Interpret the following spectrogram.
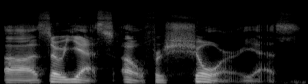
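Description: Young guy answering casually, lowish voice, no echo. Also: extremely slow, a bit bright, clean studio sound. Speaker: voice actor in cast. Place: remote video call indoors.

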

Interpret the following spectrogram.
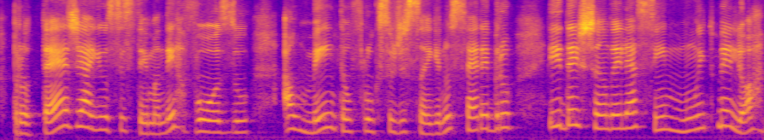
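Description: A woman's voice: mid-range voice, a little mellow. Brazilian woman presenting health tips. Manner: explanatory, addresses listeners directly. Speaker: health tips channel host. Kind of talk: instructional voice-over narration.

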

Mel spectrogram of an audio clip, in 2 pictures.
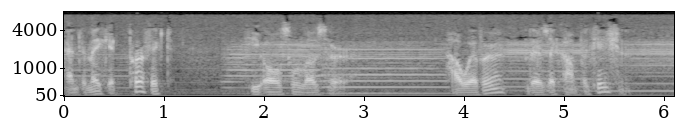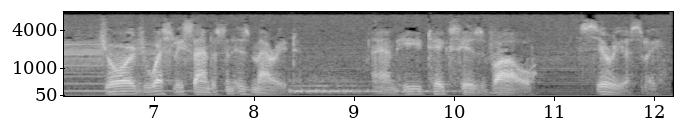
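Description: A man hosting and narrating a 1970s radio suspense drama in a theatrical, deliberate, ominous manner. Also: rumbling low, big pitch swings, gravelly. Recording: dull old radio recording, music behind.

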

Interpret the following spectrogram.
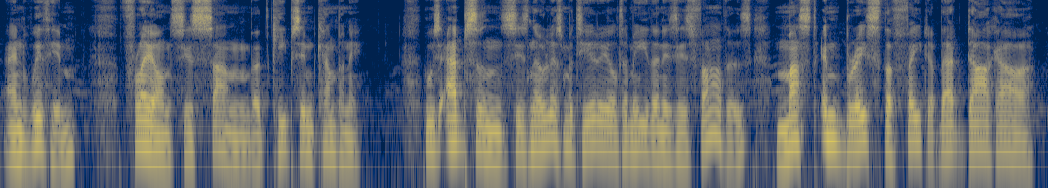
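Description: A brooding, scheming king who took the throne, in a classical radio drama, acted by a man. The voice is medium in pitch and speaks Shakespearean verse. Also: expressive, unhurried, a little mellow, close to an everyday voice. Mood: cold, plotting.

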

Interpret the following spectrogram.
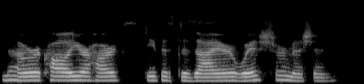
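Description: Low-pitched woman guiding meditation, close and dry. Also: no room sound, lo-fi sound. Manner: calm, unhurried, soothing, with long pauses. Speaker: yoga nidra meditation teacher. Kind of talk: guided relaxation meditation, instructing softly.

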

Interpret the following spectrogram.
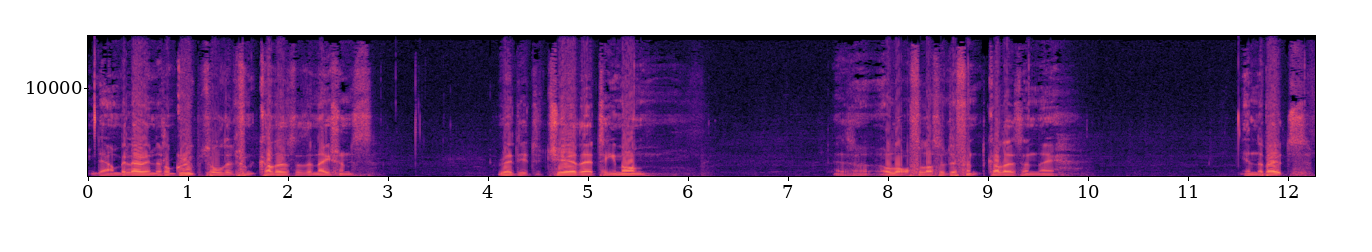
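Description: A man with a low, mellow voice commentates live on sport. He talks in a chatty, unhurried way, often halting as he thinks aloud. The sound is dry and close. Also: level tone, creaky, no echo, poor audio.

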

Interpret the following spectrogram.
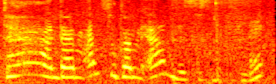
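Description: A woman's voice: very high-pitched, animated, fast talker, noisy background. An actress playing a teasing, playful woman police colleague in a TV crime drama.

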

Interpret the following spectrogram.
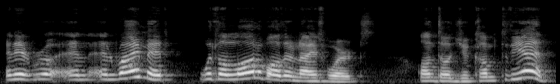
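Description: Casting: man reads as helpful storybook toy soldier, high and lively, encouraging, eager with ideas. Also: normal speed. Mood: eager, instructive.

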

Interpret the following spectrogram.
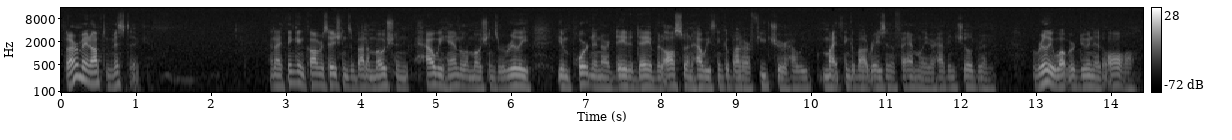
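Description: Man in his thirties, speaker at a podium, gravelly, thoughtful. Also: mid-range voice, steady tone, a little mellow, rough recording. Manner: thoughtful, measured. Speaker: keynote speaker. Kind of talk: lecture Q&A. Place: large hall at a podium. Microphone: handheld mic at a podium.

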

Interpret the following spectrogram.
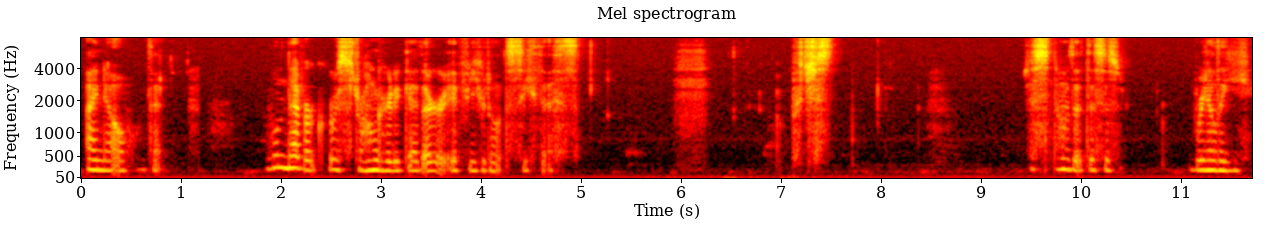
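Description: A woman playing an anxious, tender werewolf girlfriend in an intimate ASMR roleplay, stammering and hesitant in a breathy half-whisper. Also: medium pitch, steady tone, slow, pauses often, a little mellow, voice pushed down. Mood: anxious, pleading. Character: anxious, tender werewolf girlfriend, scared of hurting her partner.

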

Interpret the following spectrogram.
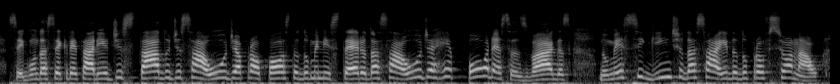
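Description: High-voiced woman news anchor. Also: moderate pace, hardly any pauses. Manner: steady, formal reading. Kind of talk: read news presentation. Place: TV news studio.

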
